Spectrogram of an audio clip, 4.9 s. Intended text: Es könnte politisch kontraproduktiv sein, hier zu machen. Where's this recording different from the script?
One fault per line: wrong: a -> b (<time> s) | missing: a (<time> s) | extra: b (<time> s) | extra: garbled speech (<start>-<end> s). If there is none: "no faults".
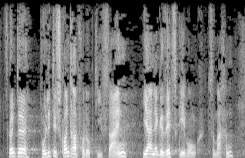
extra: eine Gesetzgebung (3.0 s)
